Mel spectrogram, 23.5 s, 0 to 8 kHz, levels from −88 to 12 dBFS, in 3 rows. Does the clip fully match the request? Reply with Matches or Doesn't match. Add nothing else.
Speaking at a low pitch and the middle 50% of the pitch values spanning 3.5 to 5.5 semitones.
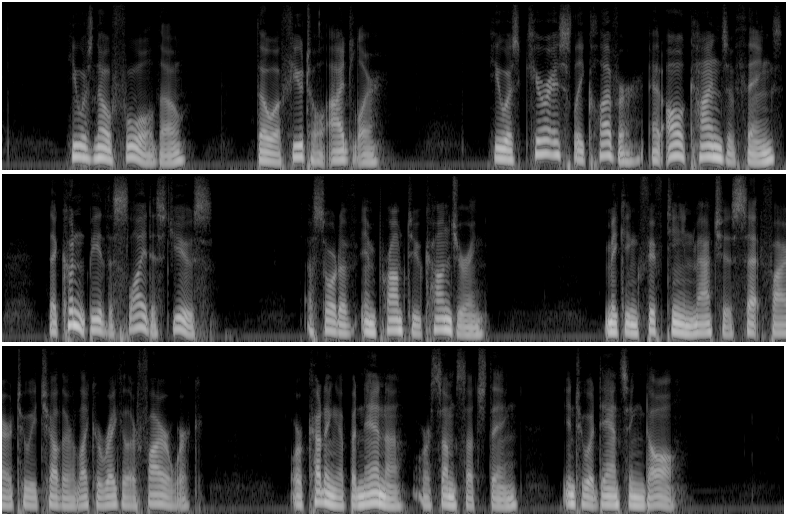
Matches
